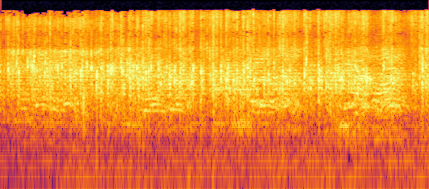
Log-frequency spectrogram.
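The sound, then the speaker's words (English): Faculty and staff of Boston Latin School clap steadily and loudly while people cheer and whoop for their headmaster and assistant headmaster on the steps of the school, a dense, continuous wash of applause that holds at the same level throughout. “That is faculty and staff of Boston's Latin School cheering their headmaster and assistant headmaster”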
